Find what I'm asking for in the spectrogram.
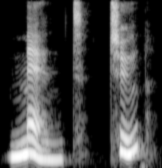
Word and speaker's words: meant to: Seguindo, I believe, atenção à pronúncia dessa palavra, believe, it's meant to be, meant to, você junta num T só,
